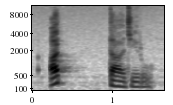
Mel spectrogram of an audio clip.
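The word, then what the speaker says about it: التاجر: In case of a sun letter, the lam of the lam at-ta'rif is not pronounced, rather it is assimilated into the sun letter. So for example, at-tajiru, and you see a shadda on the sun letter.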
